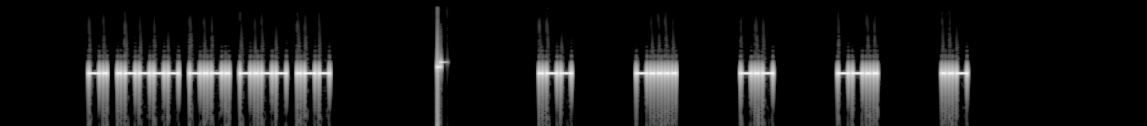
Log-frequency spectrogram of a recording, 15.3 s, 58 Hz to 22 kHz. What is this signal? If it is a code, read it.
Morse code, heard as a keyed tone, about 25 wpm, spaced as for 13 wpm, 700 Hz. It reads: N1CYW W6KZU
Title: USA Call Signs - 5 Characters - 6x Character Spacing - 25wpm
